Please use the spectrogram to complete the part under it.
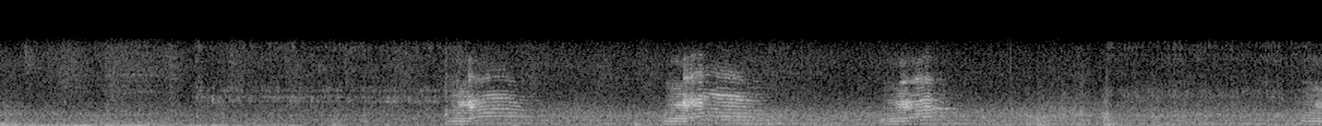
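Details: A talkative, friendly male Siamese cat, being talked to by a person, gives three loud, drawn-out meows, each rising then falling, spaced a few seconds apart.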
